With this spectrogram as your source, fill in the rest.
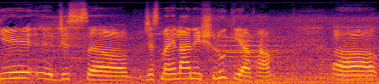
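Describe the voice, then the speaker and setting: A woman with ordinary pitch variation, against noticeable background noise. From India, Lucknow. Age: 60s. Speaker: school representative. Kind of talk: interview. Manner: hesitant, many fillers.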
